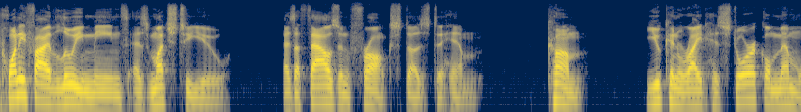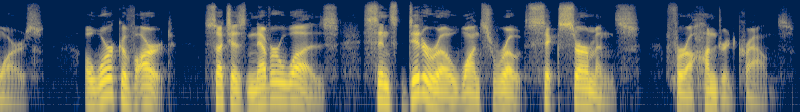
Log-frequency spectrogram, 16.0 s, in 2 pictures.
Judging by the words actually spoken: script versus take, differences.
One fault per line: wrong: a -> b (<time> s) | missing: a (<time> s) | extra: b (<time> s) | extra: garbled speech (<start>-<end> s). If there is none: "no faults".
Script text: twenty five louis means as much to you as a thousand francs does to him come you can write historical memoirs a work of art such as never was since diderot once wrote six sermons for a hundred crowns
no faults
